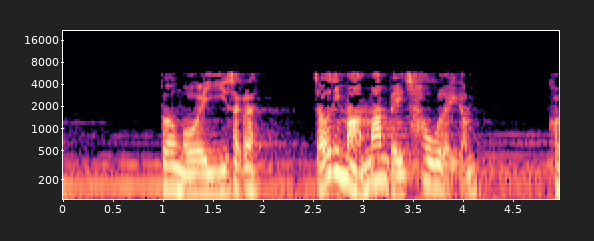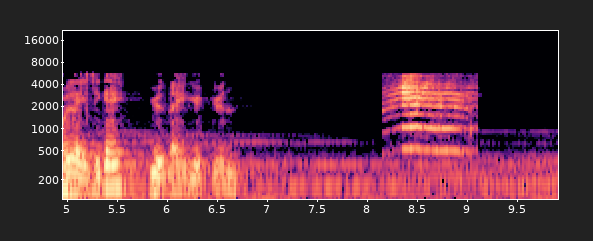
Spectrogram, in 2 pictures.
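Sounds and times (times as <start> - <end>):
low hum: 0.0 - 9.9
speech: 1.0 - 4.2, 4.9 - 6.8
cat-like meow: 8.2 - 9.2.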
